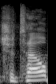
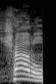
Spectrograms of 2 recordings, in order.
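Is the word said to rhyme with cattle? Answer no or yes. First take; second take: no; yes. First: The word does not rhyme with cattle. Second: The word rhymes with cattle. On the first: The speaker calls it wrong. "some people pronounce it chattel" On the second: The speaker calls it right. "it's chattel because it's like the word cattle"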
